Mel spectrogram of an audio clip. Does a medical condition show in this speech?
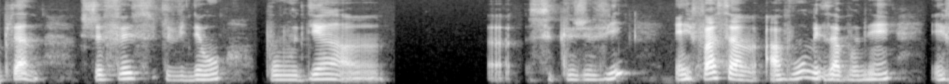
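Yes: multiple sclerosis; back pain cuts off breathing.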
